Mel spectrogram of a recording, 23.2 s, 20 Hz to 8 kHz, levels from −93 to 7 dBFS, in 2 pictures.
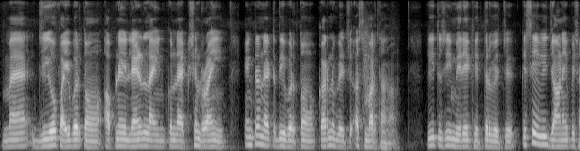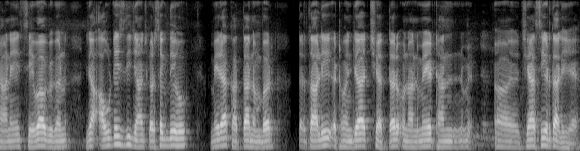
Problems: background conversations at intervals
